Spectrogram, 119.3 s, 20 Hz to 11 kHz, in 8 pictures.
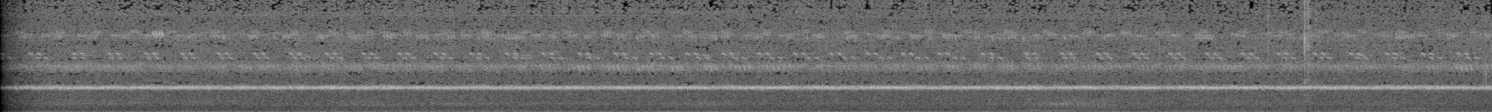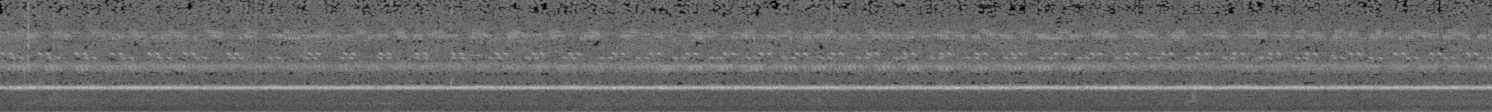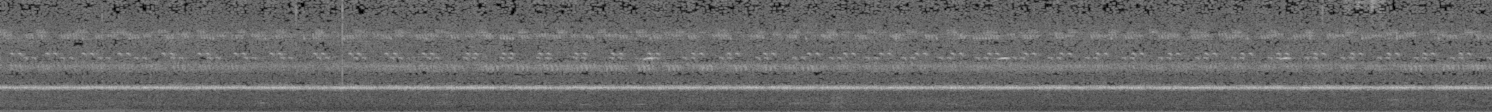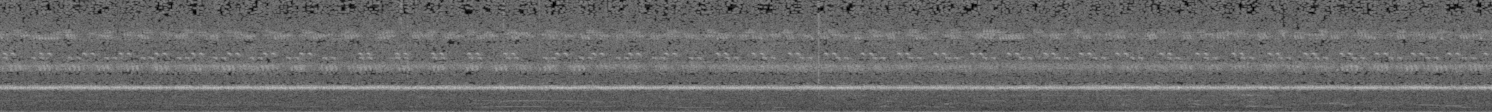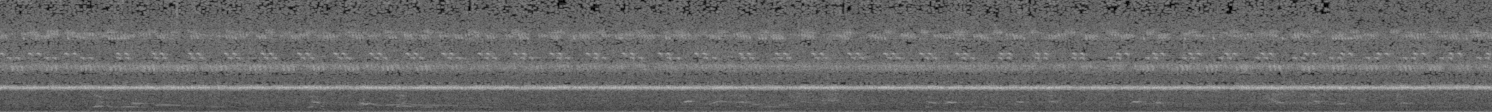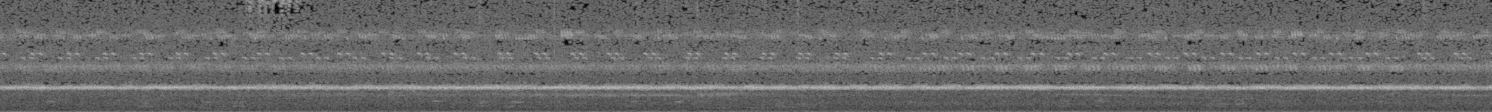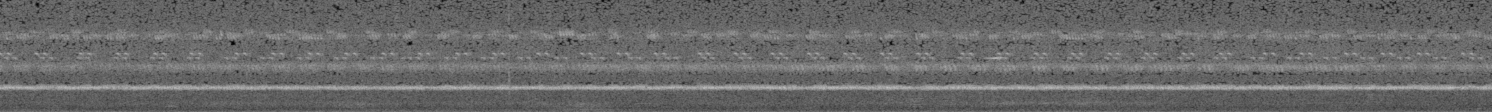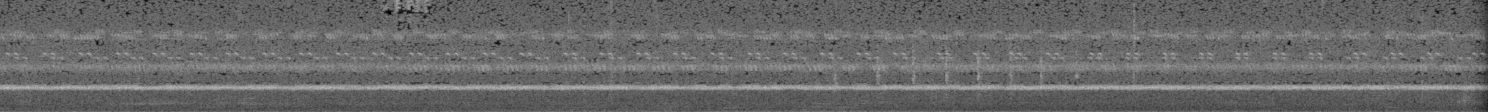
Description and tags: Thailand countryside at 6PM, recorded with DBX RTA-M microphone.
insects, field-recording, crickets, nature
